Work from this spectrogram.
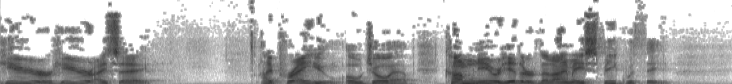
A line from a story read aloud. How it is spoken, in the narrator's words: cried a wise woman out of the city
